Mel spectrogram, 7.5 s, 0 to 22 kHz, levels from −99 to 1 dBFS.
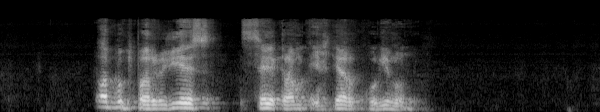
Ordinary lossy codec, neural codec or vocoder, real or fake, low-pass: AAC, 32 kbps; codec, 24 kHz, 1.5 kbps, HILCodec; fake; 10.8 kHz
